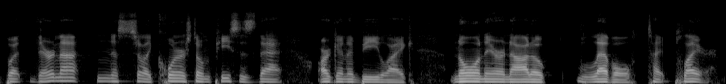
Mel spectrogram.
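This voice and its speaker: Slightly hoarse man chatting about sports. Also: medium pitch, no echo, clean studio sound. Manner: rambling with many fillers and restarts. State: recovering from illness, a bit raspy. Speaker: podcast co-host. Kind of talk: casual sports chat.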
